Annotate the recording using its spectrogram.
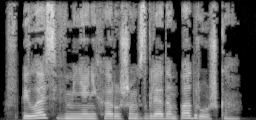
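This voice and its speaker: A woman narrating an audiobook in the first person, lively and expressive. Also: medium pitch, fairly quick, dry recording, clean studio sound. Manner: lively, indignant when quoting herself.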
